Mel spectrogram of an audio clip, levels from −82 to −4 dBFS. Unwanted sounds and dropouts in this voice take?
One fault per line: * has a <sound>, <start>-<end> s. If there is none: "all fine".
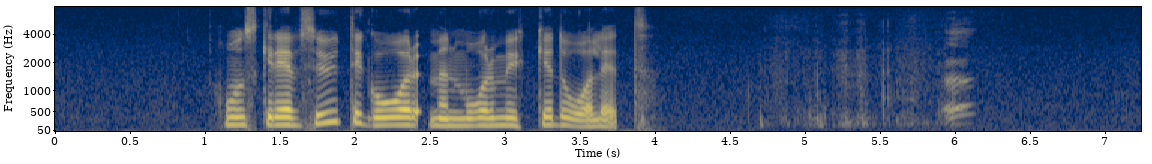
* has a cough, 4.6-6.2 s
